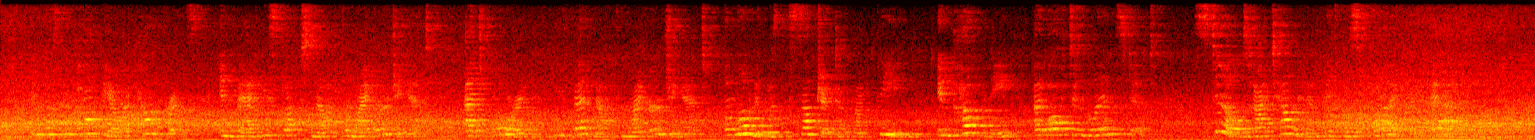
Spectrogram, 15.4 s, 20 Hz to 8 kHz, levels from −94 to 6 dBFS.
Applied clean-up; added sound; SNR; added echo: none; Traffic noise, roadway noise; 3 dB; reverberation time 0.9 s.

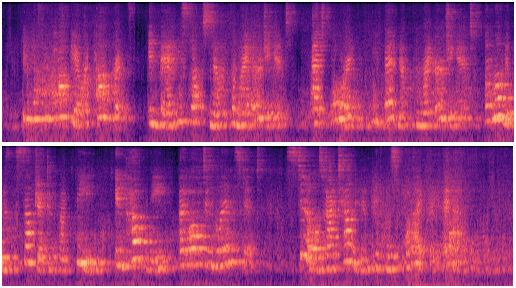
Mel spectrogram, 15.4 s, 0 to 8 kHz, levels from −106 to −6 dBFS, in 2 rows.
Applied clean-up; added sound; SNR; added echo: neural separator model SepFormer DNS4.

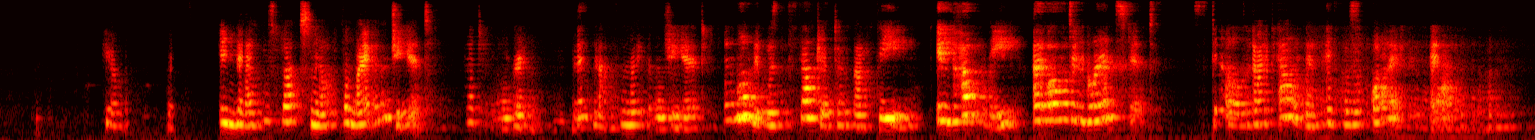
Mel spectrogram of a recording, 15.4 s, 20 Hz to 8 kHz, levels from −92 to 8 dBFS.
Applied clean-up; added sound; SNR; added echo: neural mask model DeepFilterNet 3.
